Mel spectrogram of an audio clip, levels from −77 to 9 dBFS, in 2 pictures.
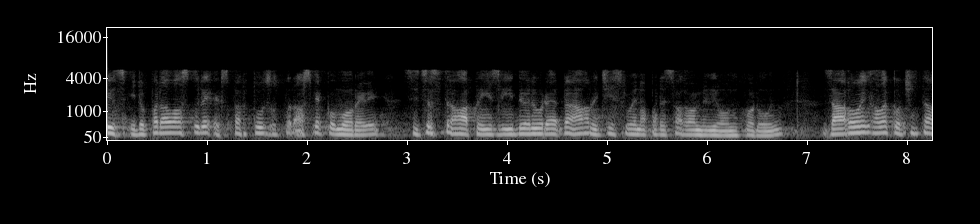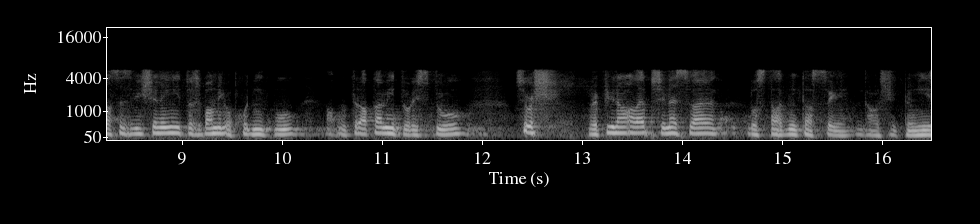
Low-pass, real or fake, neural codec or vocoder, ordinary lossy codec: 5.4 kHz; fake; codec, 16 kHz, 1 kbps, FunCodec, trained on LibriTTS, 50 frames a second; Opus, 24 kbps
